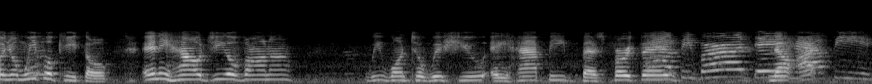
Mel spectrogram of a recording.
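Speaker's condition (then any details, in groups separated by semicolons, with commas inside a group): No condition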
